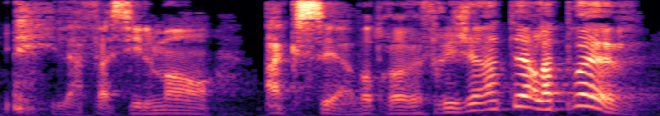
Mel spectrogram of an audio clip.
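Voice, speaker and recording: Radio mystery role: a methodical inspector, low husky voice, composed and measured. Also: male voice, wildly swooping pitch, fairly bright tone, heavily acted. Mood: methodical, certain. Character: deductive police inspector, calm and methodical. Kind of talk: French radio mystery drama acting.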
